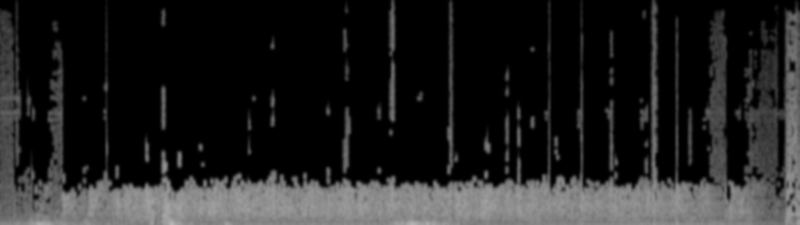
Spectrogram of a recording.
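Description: Audience applauding for about seven seconds, dying away near the end, with a few low thumps underneath.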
